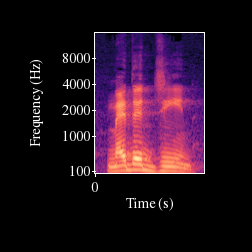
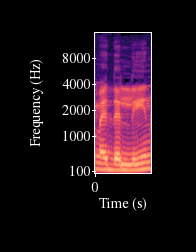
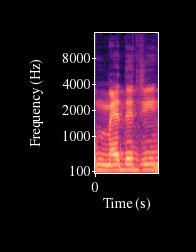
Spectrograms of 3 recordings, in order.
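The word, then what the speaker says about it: Medellín: उसकी एक सिटी है मेदजीन स्पेलिंग में उसमें डबल एल आते हैं मेदलीन होता है लेकिन कोलंबन स्पेनिश में ल को ज बोलते हैं तो मेदजीन वो शायद उसकी मेन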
